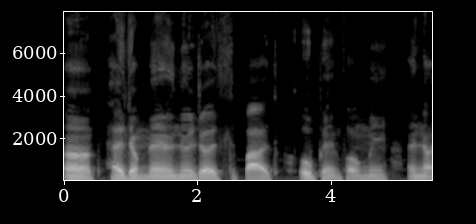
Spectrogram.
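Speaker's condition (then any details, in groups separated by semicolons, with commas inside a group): Cerebral palsy; speech impediment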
